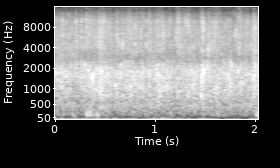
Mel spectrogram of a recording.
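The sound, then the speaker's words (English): A dense, steady round of applause, many hands clapping together in a continuous crackling wash at even loudness for about two seconds, with no voices. “Round of applause.”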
